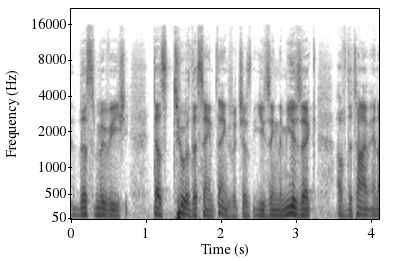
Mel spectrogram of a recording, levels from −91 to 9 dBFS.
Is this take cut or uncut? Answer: cut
